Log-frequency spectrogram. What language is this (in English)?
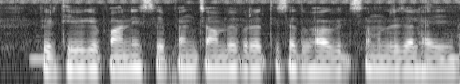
Magahi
